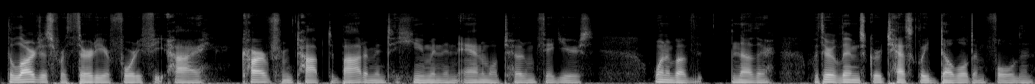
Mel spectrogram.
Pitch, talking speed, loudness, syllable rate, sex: 100 Hz, 170 wpm, -23 LUFS, 6.0 syllables/s, male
